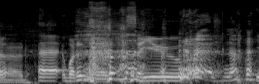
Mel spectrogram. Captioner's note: cough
